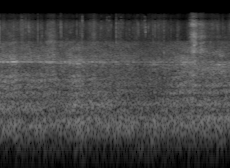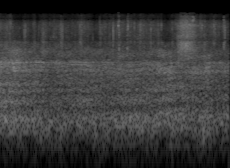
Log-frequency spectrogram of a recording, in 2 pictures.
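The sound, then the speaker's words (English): A steady, broad roar of an airplane passing overhead at Richmond Green fills the whole stretch, loud and continuous with a slight swell, over faint outdoor background sounds. “There's quite a plane going over there.”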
